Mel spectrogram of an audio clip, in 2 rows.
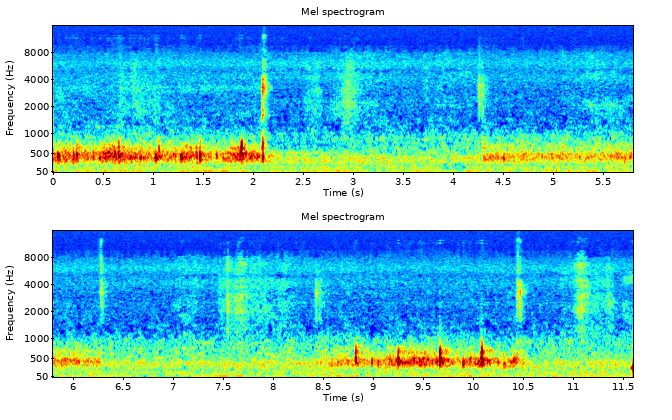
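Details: Home Doppler on a pregnant woman's belly picks up fast whooshing pulses at roughly 140–150 per minute that fade in and out as the signal is lost; fetal heartbeat in the normal range.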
